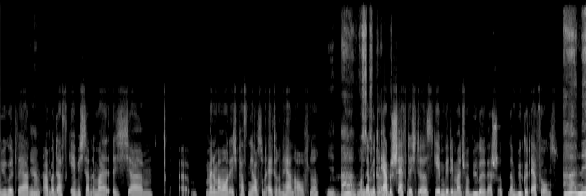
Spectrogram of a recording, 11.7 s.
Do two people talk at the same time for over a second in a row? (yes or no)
yes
